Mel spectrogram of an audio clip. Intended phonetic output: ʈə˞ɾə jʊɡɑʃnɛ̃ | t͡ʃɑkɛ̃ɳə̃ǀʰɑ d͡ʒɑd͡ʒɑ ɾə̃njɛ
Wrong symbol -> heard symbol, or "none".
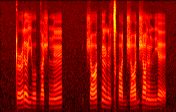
none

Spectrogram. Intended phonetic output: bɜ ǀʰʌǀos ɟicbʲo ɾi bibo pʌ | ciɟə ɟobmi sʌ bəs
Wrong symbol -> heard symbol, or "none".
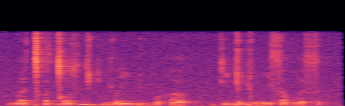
p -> h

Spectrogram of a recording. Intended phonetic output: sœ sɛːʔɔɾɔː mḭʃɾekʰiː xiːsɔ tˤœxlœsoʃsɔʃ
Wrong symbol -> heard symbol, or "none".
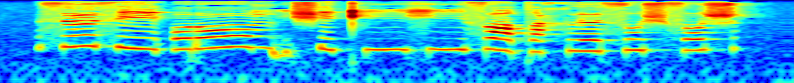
ɛː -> eː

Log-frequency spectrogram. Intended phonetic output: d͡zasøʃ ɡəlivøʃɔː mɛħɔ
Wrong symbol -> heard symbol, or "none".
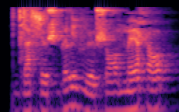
none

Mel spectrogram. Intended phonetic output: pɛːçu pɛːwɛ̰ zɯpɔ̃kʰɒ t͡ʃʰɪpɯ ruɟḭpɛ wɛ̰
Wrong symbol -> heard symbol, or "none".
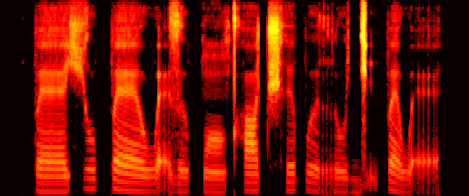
none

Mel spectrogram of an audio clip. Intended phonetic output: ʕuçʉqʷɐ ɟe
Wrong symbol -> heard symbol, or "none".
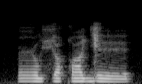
none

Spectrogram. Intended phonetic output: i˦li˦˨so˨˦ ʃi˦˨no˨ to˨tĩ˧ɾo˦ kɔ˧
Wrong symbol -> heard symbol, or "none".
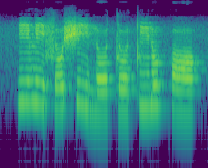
none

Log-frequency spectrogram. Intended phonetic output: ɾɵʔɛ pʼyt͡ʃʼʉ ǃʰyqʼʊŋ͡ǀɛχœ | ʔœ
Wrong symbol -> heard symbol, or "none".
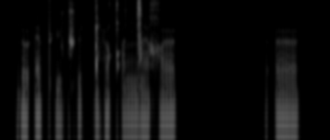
ʊ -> ʉ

